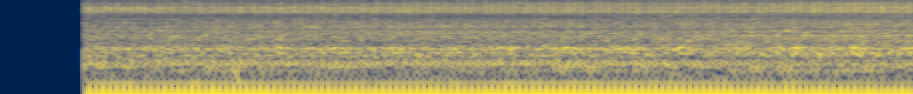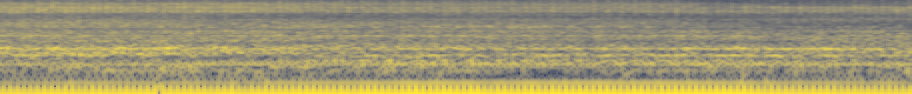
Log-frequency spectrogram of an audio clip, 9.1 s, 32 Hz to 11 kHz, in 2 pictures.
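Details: Skoda Rapid 1.6 CFNA 105 hp idling: light, fairly regular tapping about four times a second over hiss; engine knock, source not pinned down.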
